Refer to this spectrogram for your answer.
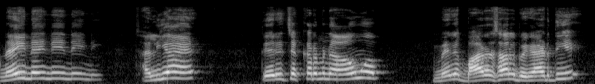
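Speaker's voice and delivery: high, loud protest; acted indignant refusal. Baba refuses the trickster Thakur ji, acted indignation.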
